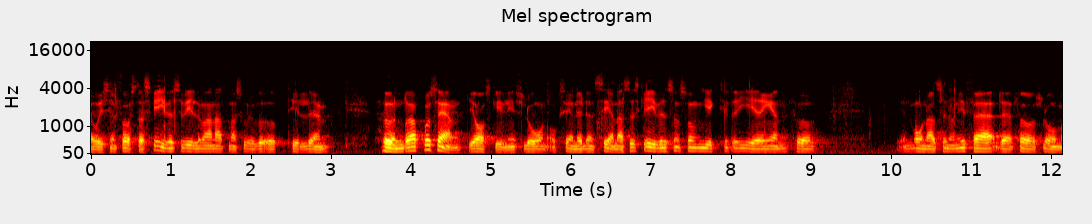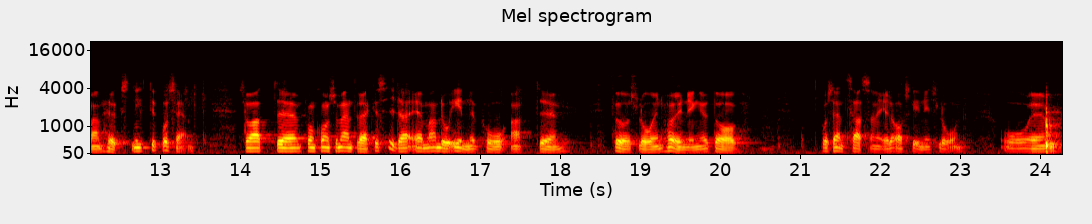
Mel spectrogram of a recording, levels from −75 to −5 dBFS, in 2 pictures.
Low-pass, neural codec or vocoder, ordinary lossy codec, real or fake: 7.2 kHz; none; Opus, 24 kbps; real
